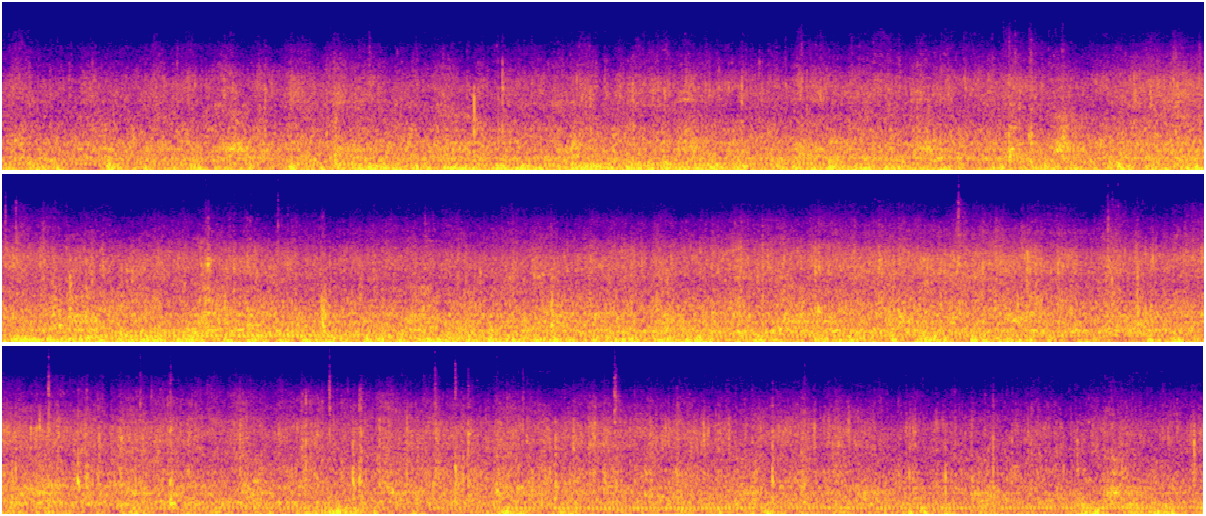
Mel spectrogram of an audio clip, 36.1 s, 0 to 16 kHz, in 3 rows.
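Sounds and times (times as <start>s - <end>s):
off-road vehicle engine: 0.0s - 36.0s
wind buffeting microphone: 0.0s - 36.0s.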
